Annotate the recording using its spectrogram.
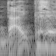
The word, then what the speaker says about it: Dutch: Deutschfobia. – Dutch. Hay que decir que los holandeses... – Ahora, sí, con Dutch, pero se pronuncia Dutch.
